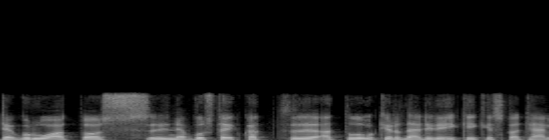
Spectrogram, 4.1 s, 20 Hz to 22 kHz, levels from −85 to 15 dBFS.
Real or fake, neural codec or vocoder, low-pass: fake; codec, 16 kHz, 0.8 kbps, ZipCodec; 7.2 kHz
